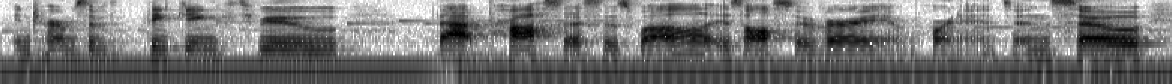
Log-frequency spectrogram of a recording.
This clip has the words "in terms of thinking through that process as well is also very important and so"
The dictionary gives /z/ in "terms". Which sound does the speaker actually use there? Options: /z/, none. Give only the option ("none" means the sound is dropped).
/z/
